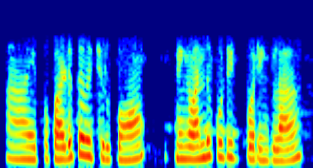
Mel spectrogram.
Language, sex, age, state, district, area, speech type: Tamil, female, 18-30, Tamil Nadu, Namakkal, rural, conversation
